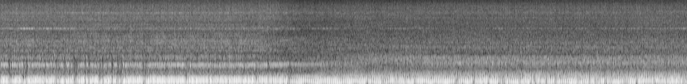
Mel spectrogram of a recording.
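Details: Mitsubishi Conquest TSi petrol engine with rough idle: low rumble broken by irregular stumbles and shifts in tone.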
